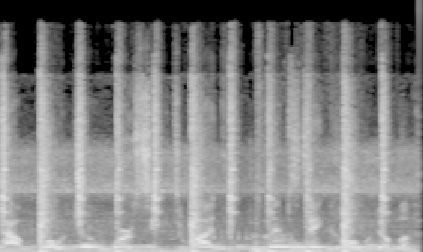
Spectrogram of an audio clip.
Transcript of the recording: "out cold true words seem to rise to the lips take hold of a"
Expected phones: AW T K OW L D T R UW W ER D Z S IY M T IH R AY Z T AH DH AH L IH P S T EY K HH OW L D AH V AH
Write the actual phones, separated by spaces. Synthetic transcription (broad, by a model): AW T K OW D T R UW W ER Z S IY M T IH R AY T DH AH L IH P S T EY K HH OW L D AH V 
